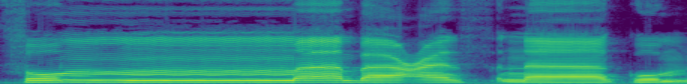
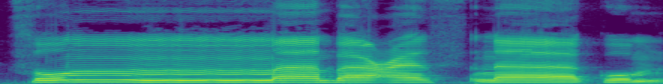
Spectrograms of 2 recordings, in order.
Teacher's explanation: maka huruf mim ini dibaca dengung. Dibaca dengung itu dibaca ditahan suaranya, dipanjangkan kira-kira 2 ketukan atau 2 harokat. Nah, boleh juga kalau untuk gunnah musyaddadah itu boleh juga 2 hingga 3 ketukan begitu.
